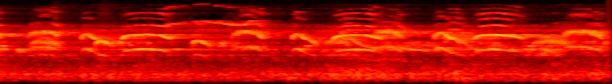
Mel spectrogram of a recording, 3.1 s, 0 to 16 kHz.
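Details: Great Kiskadee perched at the Gamboa Rainforest Resort, Panama, during a rain shower on October 9, 2012: loud, strident, repeated three-part 'kis-ka-dee' calls overlapping in quick succession, with a faint hiss of rain beneath.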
